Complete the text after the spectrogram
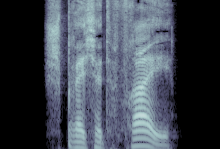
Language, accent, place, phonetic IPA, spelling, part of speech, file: German, Germany, Berlin, [ˌʃpʁɛçət ˈfʁaɪ̯], sprechet frei, verb, De-sprechet frei.ogg
- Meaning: second-person plural subjunctive I of freisprechen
